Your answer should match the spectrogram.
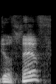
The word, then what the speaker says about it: Yosef: Sí, Joseph. Sí. No, pero yo lo puedo pronunciar mal, pero él no debe.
